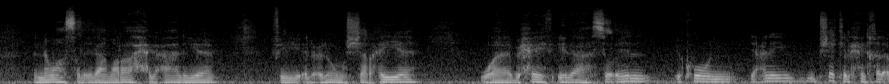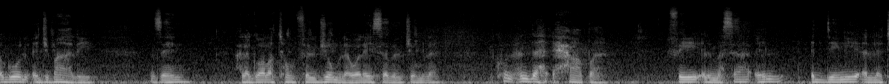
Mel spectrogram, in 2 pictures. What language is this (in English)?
Arabic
